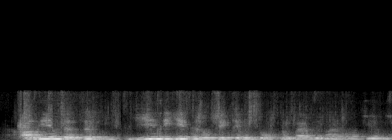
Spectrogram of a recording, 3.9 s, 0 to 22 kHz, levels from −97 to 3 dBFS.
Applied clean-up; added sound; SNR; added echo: neural separator model SepFormer DNS4.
